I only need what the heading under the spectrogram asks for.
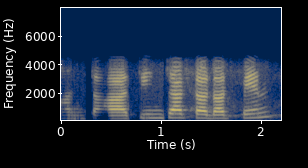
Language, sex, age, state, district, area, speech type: Nepali, female, 18-30, West Bengal, Alipurduar, urban, conversation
